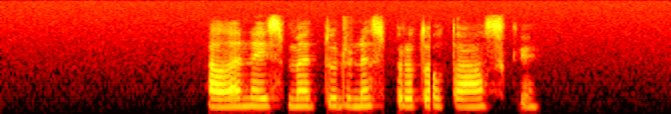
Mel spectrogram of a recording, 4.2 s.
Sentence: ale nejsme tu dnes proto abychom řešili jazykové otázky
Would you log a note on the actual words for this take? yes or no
yes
